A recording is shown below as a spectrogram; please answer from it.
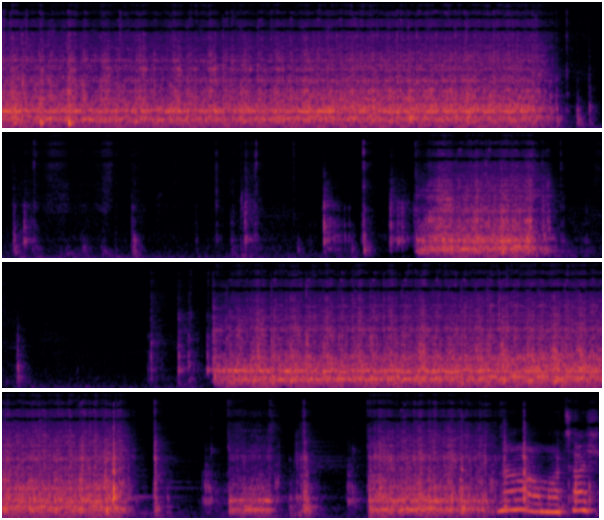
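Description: A sewing machine stitches a shoulder seam on a gathered dress, running in steady whirring bursts of several seconds separated by short pauses.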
